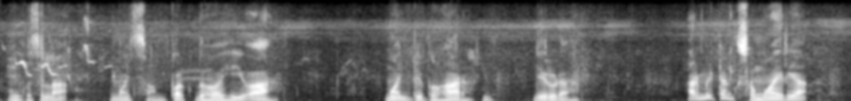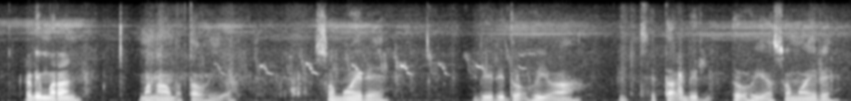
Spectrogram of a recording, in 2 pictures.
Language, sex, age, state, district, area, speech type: Santali, male, 18-30, Jharkhand, Pakur, rural, spontaneous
